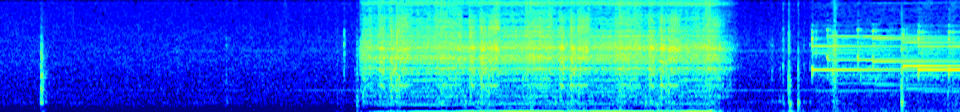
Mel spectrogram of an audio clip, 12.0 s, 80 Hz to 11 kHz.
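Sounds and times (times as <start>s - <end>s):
toy wiper motor humming and rattling: 4.5s - 9.2s.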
